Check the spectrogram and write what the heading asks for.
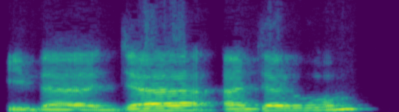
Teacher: gugurkan satu hamzah dan kita panjangkan ja itu dua rakat boleh, empat rakat boleh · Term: wajah iskot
